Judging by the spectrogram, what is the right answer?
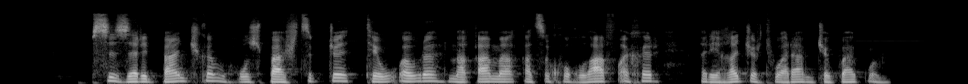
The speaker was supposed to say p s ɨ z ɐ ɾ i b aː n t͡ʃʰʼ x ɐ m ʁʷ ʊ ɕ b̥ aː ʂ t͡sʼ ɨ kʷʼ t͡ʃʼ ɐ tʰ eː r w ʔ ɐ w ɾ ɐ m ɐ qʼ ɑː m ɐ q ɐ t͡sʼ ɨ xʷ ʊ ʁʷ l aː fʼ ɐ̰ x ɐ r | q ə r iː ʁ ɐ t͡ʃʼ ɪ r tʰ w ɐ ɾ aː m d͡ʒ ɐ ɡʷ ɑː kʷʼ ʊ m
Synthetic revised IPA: p s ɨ z ɐ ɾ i b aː n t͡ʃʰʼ x ɐ m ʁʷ ʊ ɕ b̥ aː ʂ t͡sʼ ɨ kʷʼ t͡ʃʼ ɐ tʰ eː w ʔ ɐ w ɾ ɐ m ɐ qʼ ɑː m ɐ q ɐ t͡sʼ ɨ xʷ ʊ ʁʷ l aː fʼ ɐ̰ x ɐ r | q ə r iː ʁ ɐ t͡ʃʼ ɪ r tʰ w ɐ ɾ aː m d͡ʒ ɐ ɡʷ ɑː kʷʼ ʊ m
